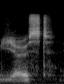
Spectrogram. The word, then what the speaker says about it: Yoast: I think it's called Yoast SEO. Yoast. How would you spell that? Yeah. Uh, y O A S T, like toast oh.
